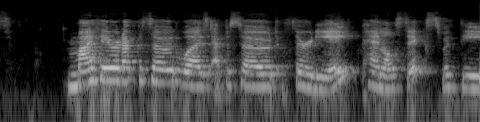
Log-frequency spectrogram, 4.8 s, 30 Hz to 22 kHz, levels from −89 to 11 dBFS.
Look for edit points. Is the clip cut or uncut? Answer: uncut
